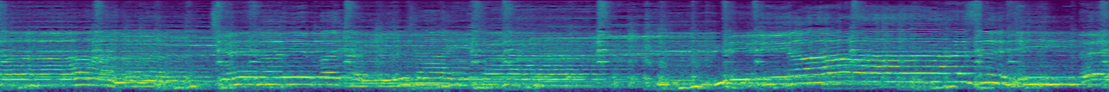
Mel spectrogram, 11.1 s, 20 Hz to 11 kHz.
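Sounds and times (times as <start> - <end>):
karaoke backing track: 0.0 - 11.0.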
